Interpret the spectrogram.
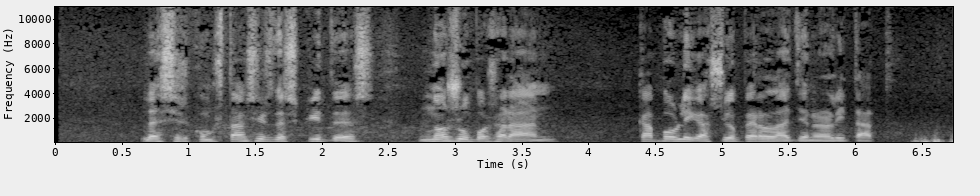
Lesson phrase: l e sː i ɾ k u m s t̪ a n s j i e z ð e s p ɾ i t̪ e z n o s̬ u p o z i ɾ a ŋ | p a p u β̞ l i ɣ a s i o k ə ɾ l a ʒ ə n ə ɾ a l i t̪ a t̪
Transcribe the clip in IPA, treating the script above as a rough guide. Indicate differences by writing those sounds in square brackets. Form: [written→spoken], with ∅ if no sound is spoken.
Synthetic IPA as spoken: l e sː i ɾ k u m s t̪ a n s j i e z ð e s [p→k] ɾ i t̪ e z n o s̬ u p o z [i→a] ɾ a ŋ | [p→k] a p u β̞ l i ɣ a s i o [k→p] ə ɾ l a ʒ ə n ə ɾ a l i t̪ a t̪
